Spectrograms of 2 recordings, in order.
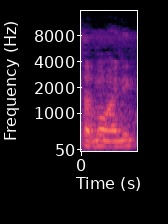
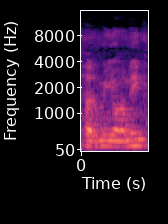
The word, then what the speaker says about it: thermionic: हम इसे थर्मोनिक कहते हैं इस शॉर्ट फॉर्म में, बट एक्चुअली प्रोनाउंसिएशन थर्मियोनिक है।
